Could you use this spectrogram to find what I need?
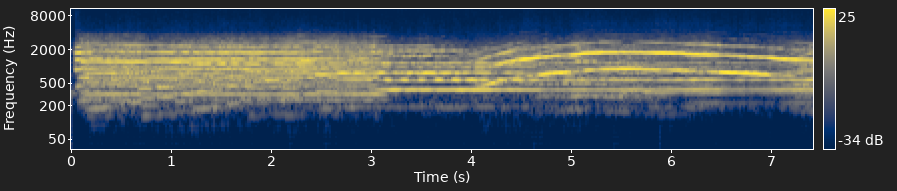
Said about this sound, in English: Then the sirens howl because a man is dead, and their cry tears a path through the wilderness of the city.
